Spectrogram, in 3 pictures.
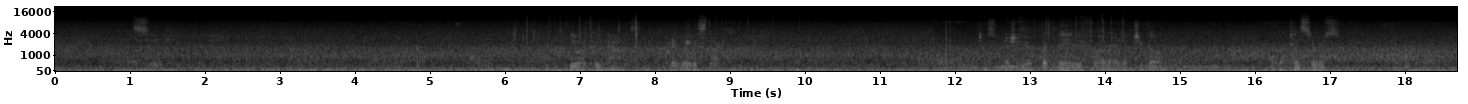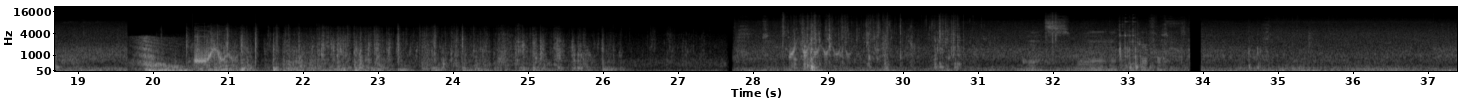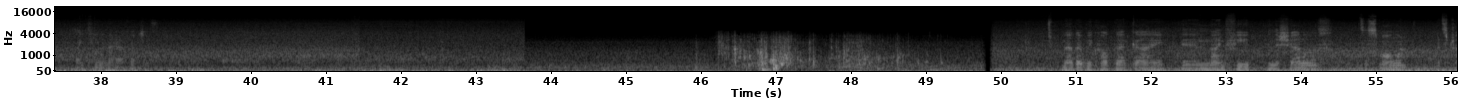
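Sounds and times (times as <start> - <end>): low haze of water and wind: 0.0 - 19.7, 21.6 - 56.0
fish splashing and thrashing: 5.9 - 9.9, 20.6 - 31.6, 46.1 - 49.6
fish splashing in bucket: 28.2 - 31.4, 46.2 - 49.1.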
